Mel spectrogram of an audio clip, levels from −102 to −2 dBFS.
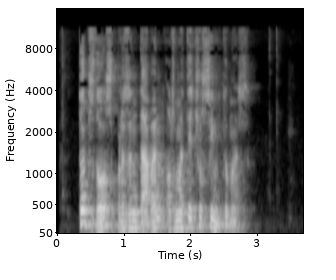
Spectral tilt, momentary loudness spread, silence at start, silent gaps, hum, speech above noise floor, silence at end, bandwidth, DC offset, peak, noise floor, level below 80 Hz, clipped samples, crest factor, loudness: -5.5 dB/octave; 10 LU; 0.35 s; none; none; 38 dB; 0.8 s; 11.5 kHz; under 0.1%; -8 dBFS; -63 dBFS; -56 dBFS; under 0.1%; 20 dB; -26 LUFS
